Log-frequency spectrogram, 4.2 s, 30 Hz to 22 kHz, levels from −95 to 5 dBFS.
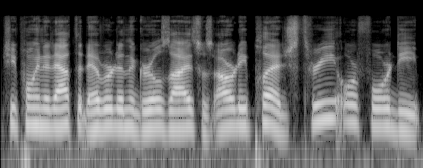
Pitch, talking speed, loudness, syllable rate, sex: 150 Hz, 225 wpm, -17 LUFS, 5.1 syllables/s, male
